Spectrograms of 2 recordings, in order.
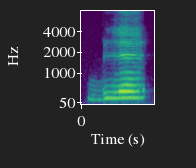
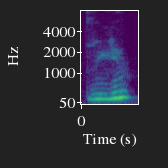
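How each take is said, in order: First: The vowel is a rounded French 'eu'. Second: The vowel sounds like English 'oo'. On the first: The speaker calls it right. "il faut le prononcer E" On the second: The speaker calls it wrong. "beaucoup d'élèves prononcent ça bleu, mais ça c'est anglais"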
